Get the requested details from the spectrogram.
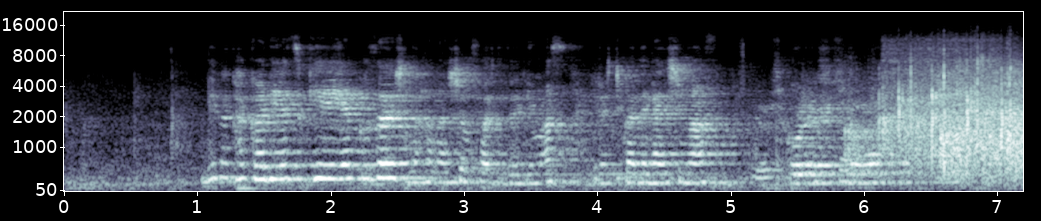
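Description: A woman speaks calmly through a microphone in a large echoing hall.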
